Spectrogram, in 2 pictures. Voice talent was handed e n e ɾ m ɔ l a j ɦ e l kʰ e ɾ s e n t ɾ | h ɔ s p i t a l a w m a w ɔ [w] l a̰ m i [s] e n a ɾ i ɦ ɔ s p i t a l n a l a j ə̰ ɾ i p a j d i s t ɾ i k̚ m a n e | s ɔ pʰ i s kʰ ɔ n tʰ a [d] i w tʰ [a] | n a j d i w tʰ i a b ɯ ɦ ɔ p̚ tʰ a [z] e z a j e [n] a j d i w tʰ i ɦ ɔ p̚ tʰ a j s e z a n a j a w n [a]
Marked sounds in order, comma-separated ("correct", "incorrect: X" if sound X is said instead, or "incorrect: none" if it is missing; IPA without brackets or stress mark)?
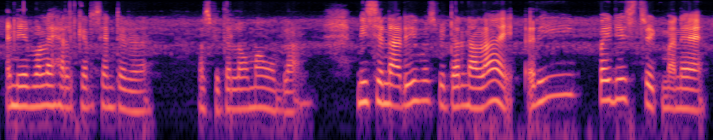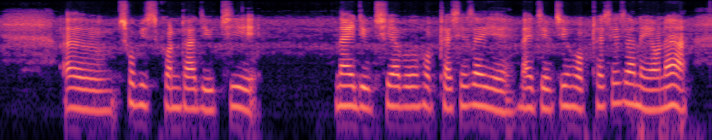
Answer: incorrect: b, correct, correct, incorrect: i, incorrect: s, correct, correct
